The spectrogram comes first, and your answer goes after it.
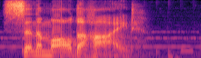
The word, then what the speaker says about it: cinnamaldehyde: chemical in cinnamon is cinnamaldehyde now let's think about this cinema hall cine cinema haldam oh i had a little trouble with that cinema hall of the hyde rhymes with formaldehyde and anything that rhymes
